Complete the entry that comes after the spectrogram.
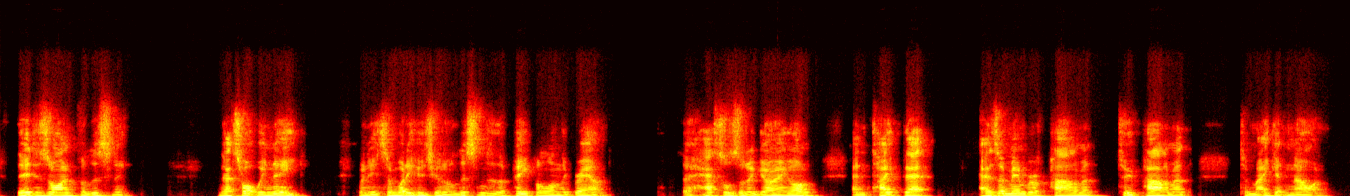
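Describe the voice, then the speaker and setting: Speaking at a fairly quick pace yet taking long, frequent pauses, a somewhat breathy man with an Australian accent keeps a medium pitch and fairly even intonation. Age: 60s. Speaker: political candidate. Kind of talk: campaign address to camera. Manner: earnest, emphatic.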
